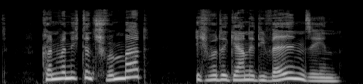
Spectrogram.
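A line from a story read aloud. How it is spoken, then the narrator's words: Called out. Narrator (German): ruft Suse jetzt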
